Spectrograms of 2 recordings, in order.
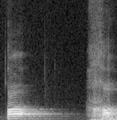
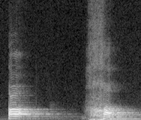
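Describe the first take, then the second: The two takes are said the same way.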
